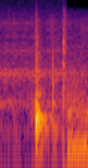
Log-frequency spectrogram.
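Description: In a mine tunnel, a hammer strikes the rock face three times to search for sericite, giving short, dull knocks that die away almost at once. The rock contains sericite, which makes it softer and the strikes sound duller.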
